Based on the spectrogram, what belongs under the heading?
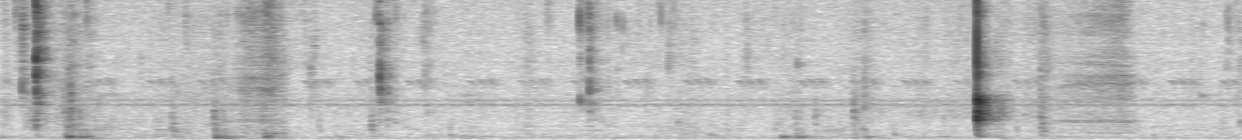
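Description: Close-up eating sounds: wet chewing and lip smacks as rice and chicken are eaten by hand, in scattered short clicks, with one sharp click just under five seconds in.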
